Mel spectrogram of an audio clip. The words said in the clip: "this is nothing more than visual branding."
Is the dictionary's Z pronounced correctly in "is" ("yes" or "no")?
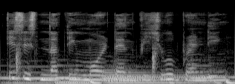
no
